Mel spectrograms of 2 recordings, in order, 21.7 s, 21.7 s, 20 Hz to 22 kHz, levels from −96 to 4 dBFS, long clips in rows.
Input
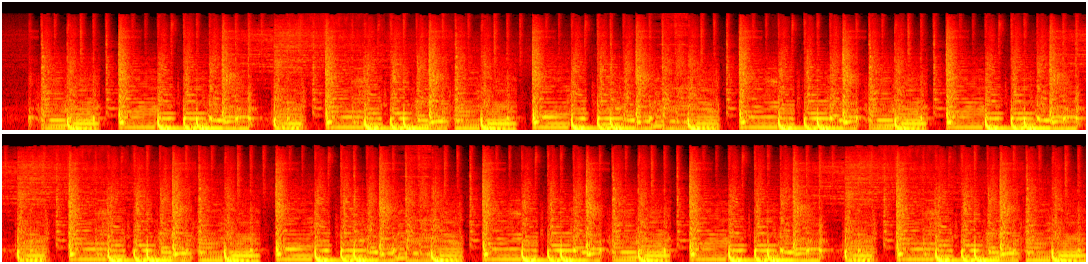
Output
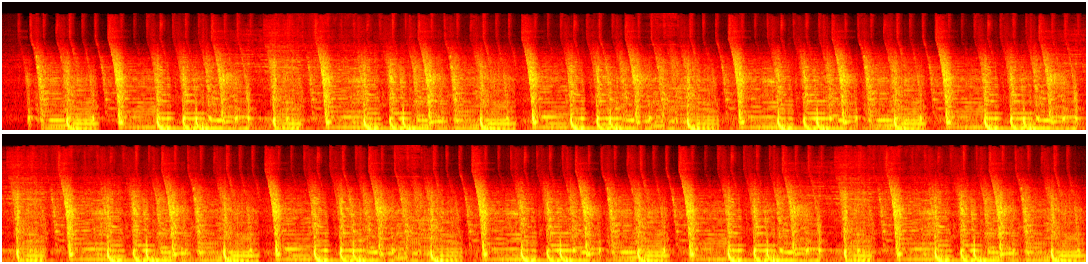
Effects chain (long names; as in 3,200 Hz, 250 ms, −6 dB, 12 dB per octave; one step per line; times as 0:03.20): every frequency bin delayed by itself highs early, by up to 113 ms
parametric band 3,300 Hz +4 dB 1.1 octaves
on a send: feedback delay with all-pass diffusion 691 ms, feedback 46%, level −16 dB
on the sum: transient designer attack +5 dB, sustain −4 dB
octave-band graphic EQ 250/1,000/2,000/4,000/8,000 Hz +4/+6/+10/+3/−8 dB
level −1.5 dB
